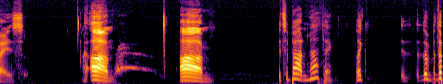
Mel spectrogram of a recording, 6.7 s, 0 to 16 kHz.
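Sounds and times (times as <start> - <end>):
speech: 0.0 - 0.5, 1.2 - 1.9, 2.7 - 3.2, 4.2 - 6.6
dog barking: 1.8 - 2.2.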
